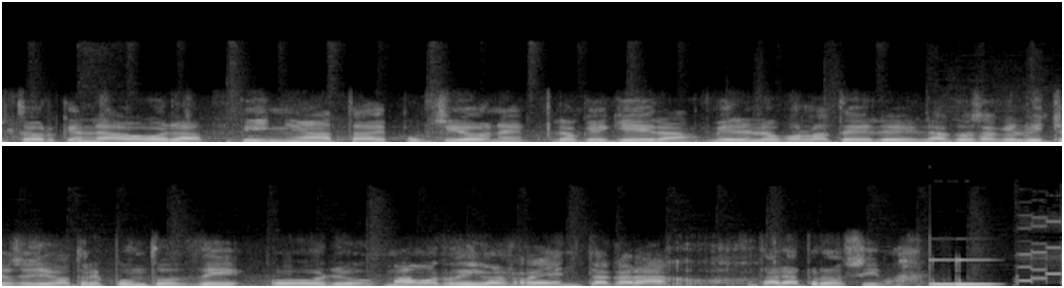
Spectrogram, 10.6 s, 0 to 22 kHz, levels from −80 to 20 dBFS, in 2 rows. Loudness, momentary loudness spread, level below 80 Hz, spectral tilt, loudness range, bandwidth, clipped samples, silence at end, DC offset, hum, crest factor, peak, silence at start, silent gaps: -18 LUFS; 5 LU; -50 dBFS; -6.5 dB/octave; 1 LU; 11.5 kHz; under 0.1%; 0 s; under 0.1%; none; 12 dB; -6 dBFS; 0 s; none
